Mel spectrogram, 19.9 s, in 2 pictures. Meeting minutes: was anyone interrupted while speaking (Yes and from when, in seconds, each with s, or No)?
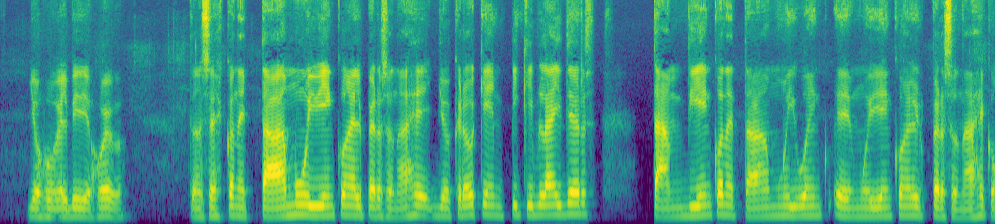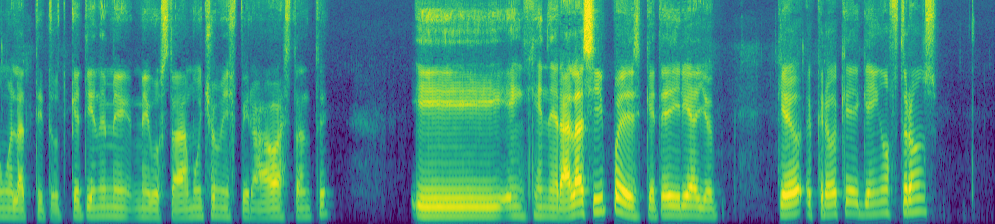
No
